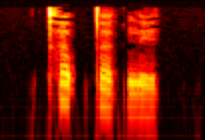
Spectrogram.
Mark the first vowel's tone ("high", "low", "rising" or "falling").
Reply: high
